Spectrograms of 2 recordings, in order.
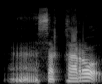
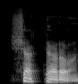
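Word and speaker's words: شكر: seperti itu walit tafasinu Nah kalau huruf syin itu harus ada sifat eh tafasyi artinya menyebar udara di mulut nah di makhrajnya apa namanya menyebar udaranya la Yas y nah seperti itu bacanya Ya tidak boleh lagi tertukar dengan Sin karena bisa berubah arti bapaku sekalian seperti yang sudah masyhur yaah yang sudah masyhur sakaro gitu ya dengan syakaro Nah ya Jadi kalau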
